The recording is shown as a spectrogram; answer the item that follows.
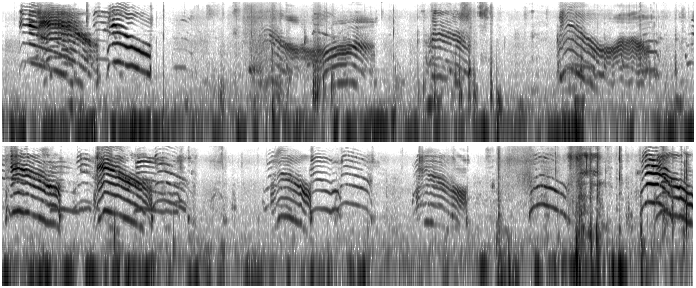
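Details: Several kittens in a cage, wanting to get out, meow almost constantly; high, arched cries overlap one another about three times a second, with scraping and clattering from the cage between them.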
